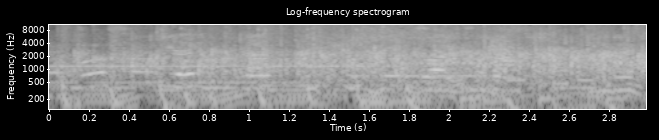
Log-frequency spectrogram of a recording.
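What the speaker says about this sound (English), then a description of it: "clap your hands" A little boy claps his hands along with a chant, a steady run of bright, sharp hand claps over a broadband wash, with talking and background voices mixed in.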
